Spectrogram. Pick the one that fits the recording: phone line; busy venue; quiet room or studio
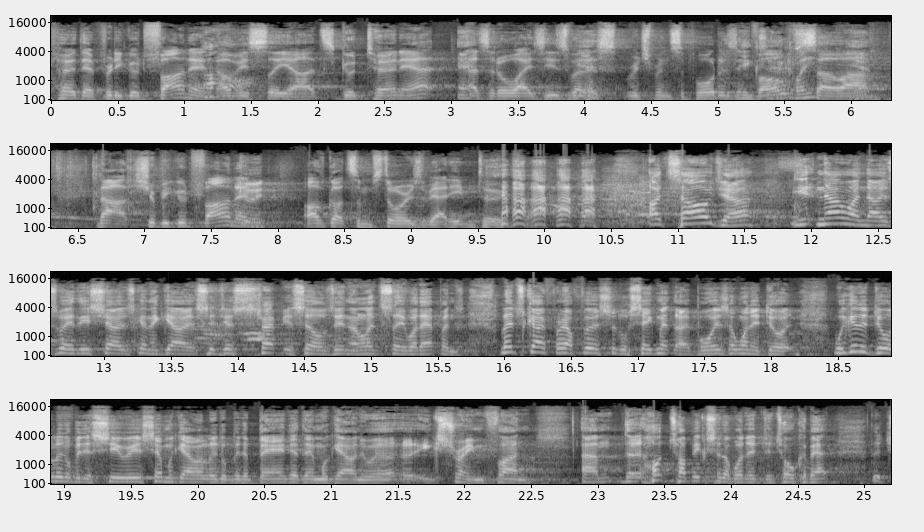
busy venue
